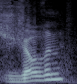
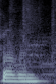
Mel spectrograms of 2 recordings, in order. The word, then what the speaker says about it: Ljovynn: The L is silent. Just Ljovynn. Or Joven. I wouldn't think it would be like a hard J, like That's usually how. That's like an Americanized J, isn't it? Yeah, it's pronounced Ljovynn.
